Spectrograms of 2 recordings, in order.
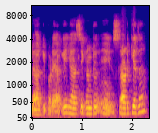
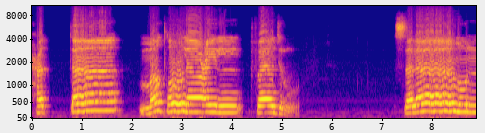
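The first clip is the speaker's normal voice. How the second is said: slow, higher melodic recitation; Quran recitation; 5 semitones higher, 4 dB louder, much slower than usual. Acted. Teacher reciting the verses for students in melodic style. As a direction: chant each phrase slowly and evenly.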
